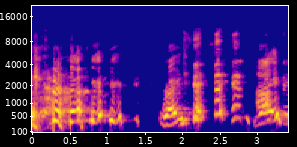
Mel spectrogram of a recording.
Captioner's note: laughter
